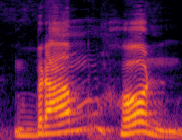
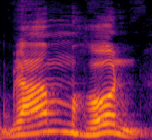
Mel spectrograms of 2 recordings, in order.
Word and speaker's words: ব্রাহ্মণ: একটা হম তাহলে এটা উচ্চারণে কি হবে এটা উচ্চারণ হবে এরকম ব্রাহ্মণ ব্রাহ্মণ ব্রাহ্মণ ন এর নিচে একটা কি হসন্ত মনে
